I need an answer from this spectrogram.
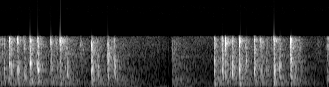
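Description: Keys clatter as someone types on a computer keyboard, quiet rapid keystrokes in a few short bursts separated by brief pauses.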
